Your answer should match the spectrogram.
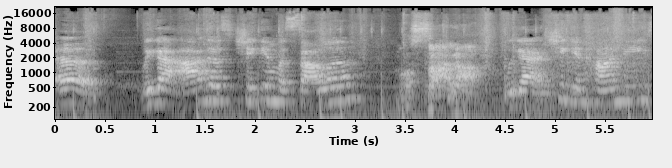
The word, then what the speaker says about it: masala: Messiah.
